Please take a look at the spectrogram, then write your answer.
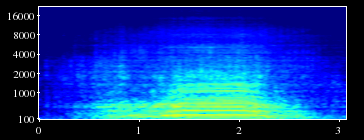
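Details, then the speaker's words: Nespresso VertuoLine after disassembly, cleaning and lubrication so the capsule spins freely (spins about 7,000 rpm), light solid: smooth whine climbs, holds an even high pitch about a second, winds down cleanly; capsule spin healthy, brews espresso. "So I hear the machine making that noise that it normally does."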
